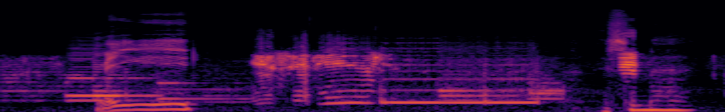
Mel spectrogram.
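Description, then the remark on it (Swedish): Clear telephone tones as a call is placed: a quick run of dialing beeps followed by steady, sustained ringing tones, with a brief burst of electronic chirping near the end. “Jag ringer en till jävlar.”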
